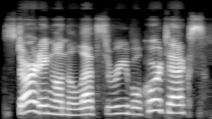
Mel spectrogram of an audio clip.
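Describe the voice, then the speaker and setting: A detached surgeon from an audiobook, read by a woman, businesslike and matter-of-fact. The delivery is clipped and slightly high, with a dry, close sound. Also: animated, moderate pace, sharp tone, smooth, no room sound. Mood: casual, detached. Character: detached, businesslike surgeon talking over a patient.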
